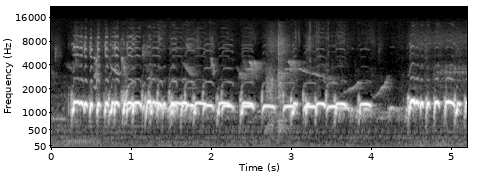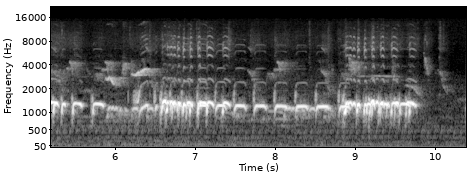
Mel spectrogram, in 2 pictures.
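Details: Many local zebra doves calling loudly together, used as a lure for doves that rarely sing: rapid staccato cooing trills in overlapping bursts of two to three seconds, with brief gaps, plus faint high chirps from another bird.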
